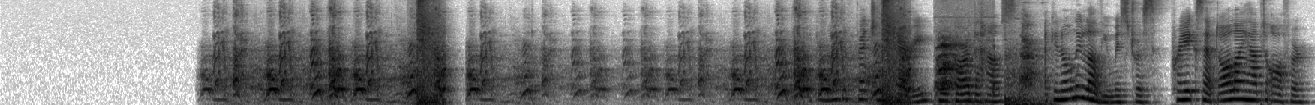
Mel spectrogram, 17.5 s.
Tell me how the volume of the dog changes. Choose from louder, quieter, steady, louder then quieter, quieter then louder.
quieter then louder.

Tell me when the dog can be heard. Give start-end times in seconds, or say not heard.
2.6-14.1.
